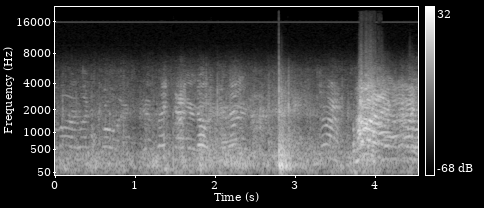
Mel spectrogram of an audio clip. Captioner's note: men chatter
